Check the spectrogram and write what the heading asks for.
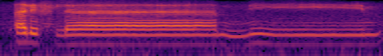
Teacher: اللام لازم تمد 3 ألف، ما فيهاش فصال ما تصلش.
